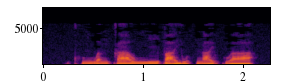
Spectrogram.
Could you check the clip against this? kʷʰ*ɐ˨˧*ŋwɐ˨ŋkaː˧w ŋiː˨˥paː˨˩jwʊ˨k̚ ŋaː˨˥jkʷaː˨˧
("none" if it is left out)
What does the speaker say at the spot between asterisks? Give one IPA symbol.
ɐ˨˧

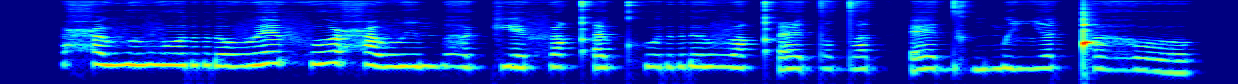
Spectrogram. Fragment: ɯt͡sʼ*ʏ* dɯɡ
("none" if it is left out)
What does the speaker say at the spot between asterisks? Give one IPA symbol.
ɛ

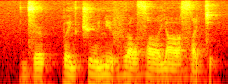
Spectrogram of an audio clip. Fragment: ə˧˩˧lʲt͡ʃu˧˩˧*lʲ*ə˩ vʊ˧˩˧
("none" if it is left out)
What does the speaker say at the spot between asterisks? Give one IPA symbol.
lʲ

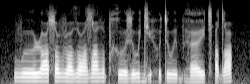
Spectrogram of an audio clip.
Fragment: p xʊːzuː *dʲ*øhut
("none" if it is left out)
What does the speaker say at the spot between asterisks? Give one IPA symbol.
dʲ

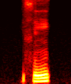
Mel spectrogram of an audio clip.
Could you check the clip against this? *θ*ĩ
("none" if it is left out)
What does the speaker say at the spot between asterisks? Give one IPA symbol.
θ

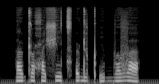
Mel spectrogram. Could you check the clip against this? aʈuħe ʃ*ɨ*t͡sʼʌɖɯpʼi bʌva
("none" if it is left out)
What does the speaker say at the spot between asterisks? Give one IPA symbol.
i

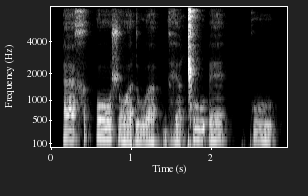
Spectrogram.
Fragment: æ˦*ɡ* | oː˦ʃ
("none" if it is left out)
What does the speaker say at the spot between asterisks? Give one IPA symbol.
x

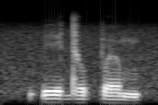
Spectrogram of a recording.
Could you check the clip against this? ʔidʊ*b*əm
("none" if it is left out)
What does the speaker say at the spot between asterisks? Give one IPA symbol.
p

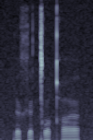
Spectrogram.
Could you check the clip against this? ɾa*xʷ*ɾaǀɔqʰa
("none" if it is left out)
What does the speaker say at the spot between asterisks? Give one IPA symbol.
x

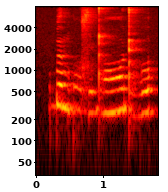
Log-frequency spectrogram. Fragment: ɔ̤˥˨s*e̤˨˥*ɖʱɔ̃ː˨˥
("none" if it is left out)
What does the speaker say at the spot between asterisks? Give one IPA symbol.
e̤˨˥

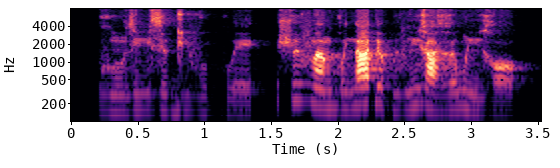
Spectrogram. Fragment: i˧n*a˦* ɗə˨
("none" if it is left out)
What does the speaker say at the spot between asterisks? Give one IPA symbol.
a˦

